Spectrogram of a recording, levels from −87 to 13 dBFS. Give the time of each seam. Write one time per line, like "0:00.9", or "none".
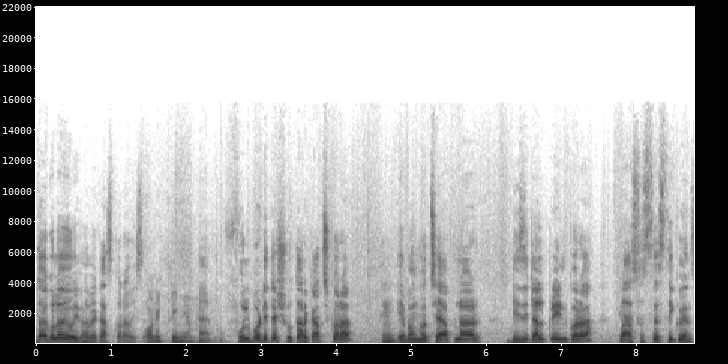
0:02.6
